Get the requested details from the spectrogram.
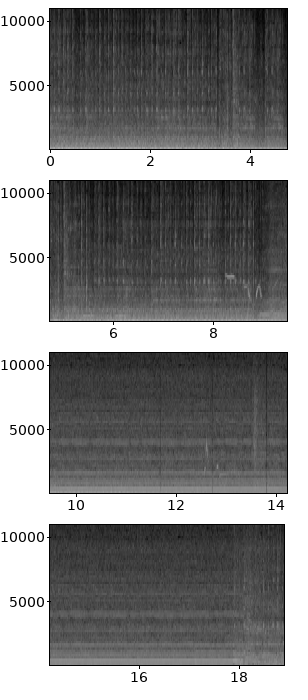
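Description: A chainsaw engine idles with a low, rough rumble.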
